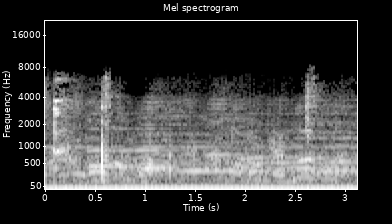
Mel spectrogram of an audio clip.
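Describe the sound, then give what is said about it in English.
A bottle of rye and a glass are set down on a bar: a few sharp glassy clinks and knocks, two close together at the start and one more a couple of seconds later, over a low background murmur. “Set out a bottle of rye and another glass, huh?”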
